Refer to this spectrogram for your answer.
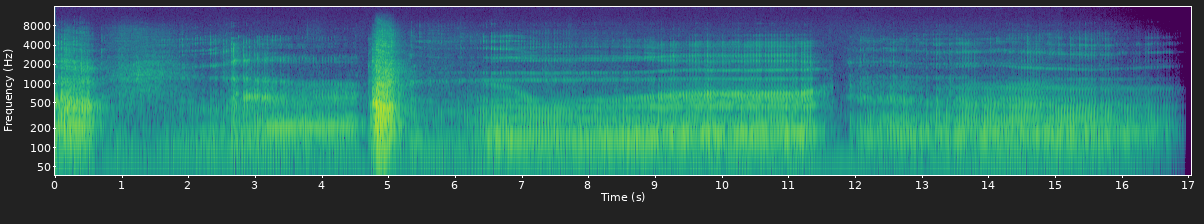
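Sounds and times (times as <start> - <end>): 
leopard growling and roaring: 0.0 - 16.9.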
